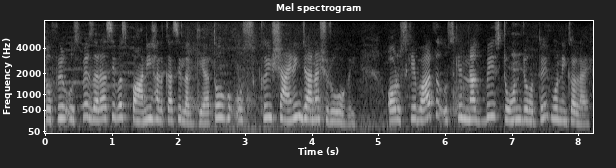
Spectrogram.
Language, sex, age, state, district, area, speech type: Urdu, female, 18-30, Uttar Pradesh, Lucknow, rural, spontaneous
